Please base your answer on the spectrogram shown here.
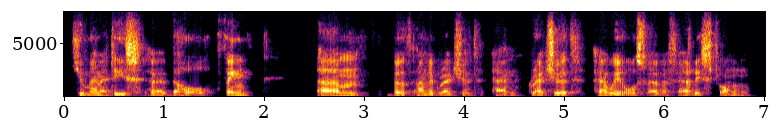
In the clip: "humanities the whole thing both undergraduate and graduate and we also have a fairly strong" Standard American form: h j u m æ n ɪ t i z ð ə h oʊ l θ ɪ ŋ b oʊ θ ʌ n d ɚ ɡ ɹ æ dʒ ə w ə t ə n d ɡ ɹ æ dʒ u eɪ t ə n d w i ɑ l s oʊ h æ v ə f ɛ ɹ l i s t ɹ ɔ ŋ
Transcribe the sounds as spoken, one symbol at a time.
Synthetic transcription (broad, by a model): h j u m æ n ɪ t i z ð ə h oʊ l θ ɪ ŋ b oʊ θ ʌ n d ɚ ɡ ɹ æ dʒ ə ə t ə n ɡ ɹ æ dʒ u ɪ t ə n w i ɑ l s oʊ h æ v ə f ɛ ɹ l i s t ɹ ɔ ŋ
